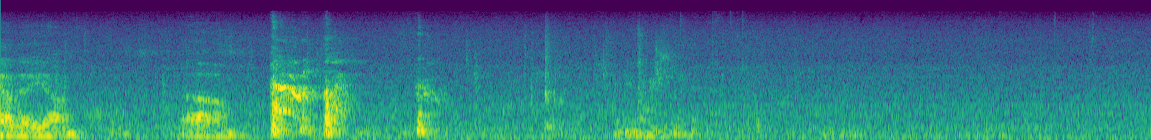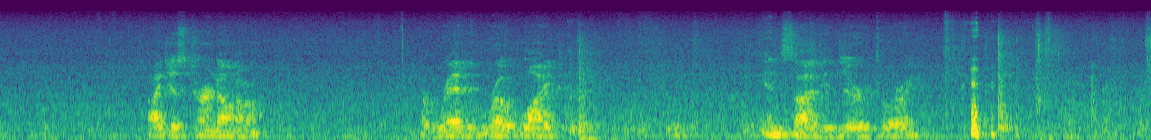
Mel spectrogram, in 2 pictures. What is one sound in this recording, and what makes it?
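A man speaks calmly in short bursts, pausing between phrases.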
